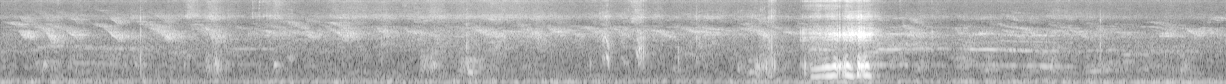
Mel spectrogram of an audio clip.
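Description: Chickens clucking, with many short, high, falling peeps and one louder call about four seconds in, over a steady low hum.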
